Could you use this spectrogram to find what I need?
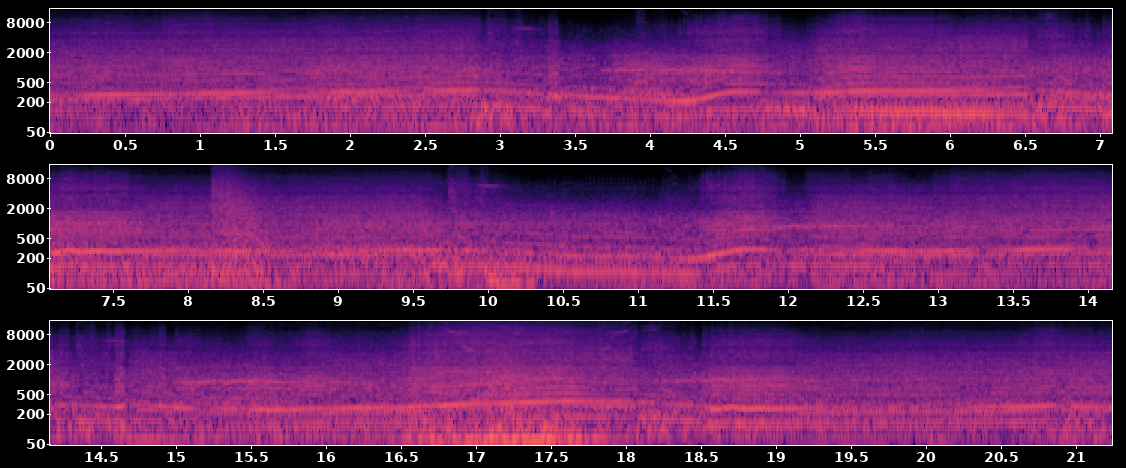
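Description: A car engine roars at high speed, its pitch rising and dropping as gears shift.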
